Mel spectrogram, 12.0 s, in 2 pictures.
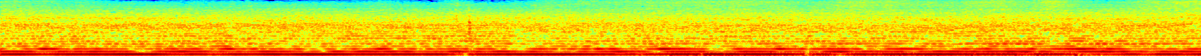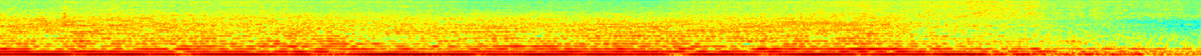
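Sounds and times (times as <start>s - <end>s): low running rumble: 0.0s - 12.0s
train drone: 0.0s - 12.0s.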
